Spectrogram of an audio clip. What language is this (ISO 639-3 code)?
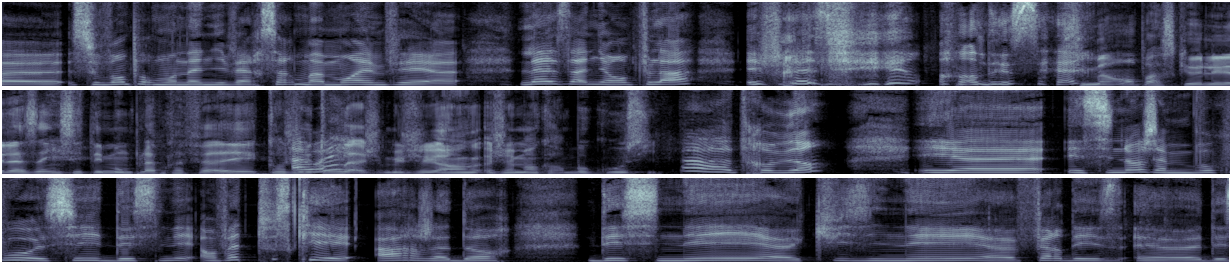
fra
